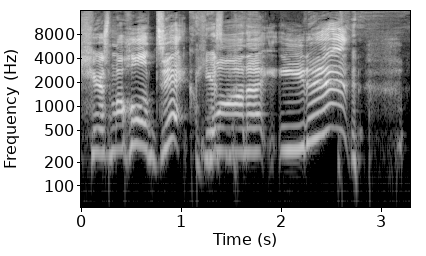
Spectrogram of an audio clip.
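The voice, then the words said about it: Impression of Mulder. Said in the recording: “that's my Mulder impression.”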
